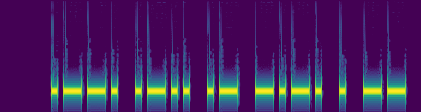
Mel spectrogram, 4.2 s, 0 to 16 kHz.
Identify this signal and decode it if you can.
Morse code, heard as a keyed tone, about 20 wpm, 700 Hz. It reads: PLACEM
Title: Build A Word - 3 Letters At A Time - 9-Letter Words - 20wpm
